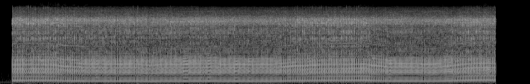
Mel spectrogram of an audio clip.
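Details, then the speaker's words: Older manual chainsaw, H screw slightly rich while being tuned by ear: wide-open no-load scream with slight burbling hesitation and small pitch dips, four-stroking at full RPM that smooths out when loaded in the cut. "Noticeable difference at this setting is the four stroking that you hear at full RPM. In this case, when the saw is running wide open with no load, you hear a slight hesitation."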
